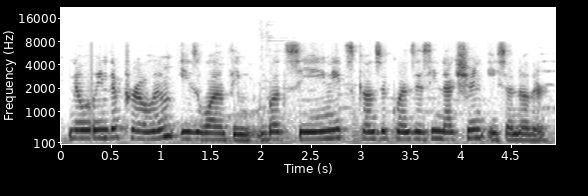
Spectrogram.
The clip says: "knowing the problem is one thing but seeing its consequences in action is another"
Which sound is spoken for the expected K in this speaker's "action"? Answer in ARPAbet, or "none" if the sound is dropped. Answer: K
